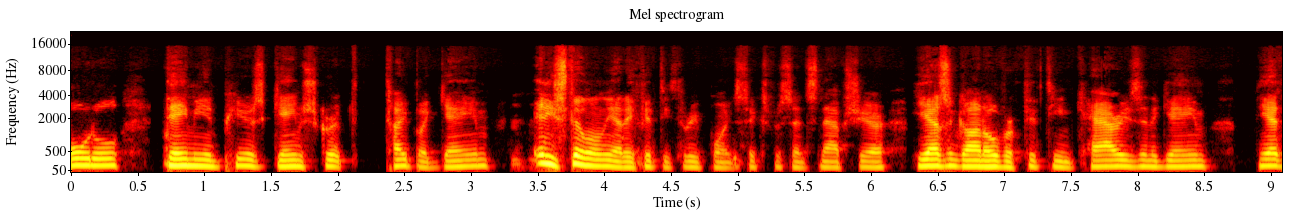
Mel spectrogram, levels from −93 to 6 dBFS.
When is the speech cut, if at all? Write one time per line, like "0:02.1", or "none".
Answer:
0:03.2
0:06.2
